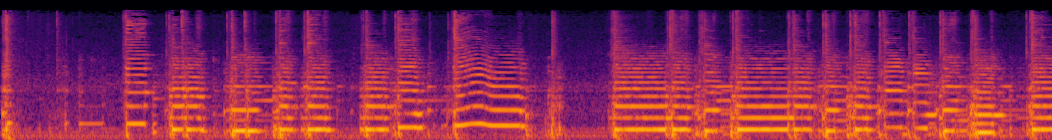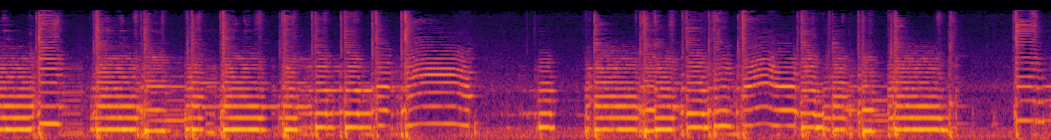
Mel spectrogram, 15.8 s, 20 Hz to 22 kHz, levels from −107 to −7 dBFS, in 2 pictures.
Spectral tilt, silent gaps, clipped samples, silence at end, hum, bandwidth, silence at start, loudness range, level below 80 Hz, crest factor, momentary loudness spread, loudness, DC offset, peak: -5 dB/octave; none; under 0.1%; 0 s; none; 16 kHz; 0 s; 2 LU; -58 dBFS; 14 dB; 10 LU; -30 LUFS; under 0.1%; -14 dBFS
